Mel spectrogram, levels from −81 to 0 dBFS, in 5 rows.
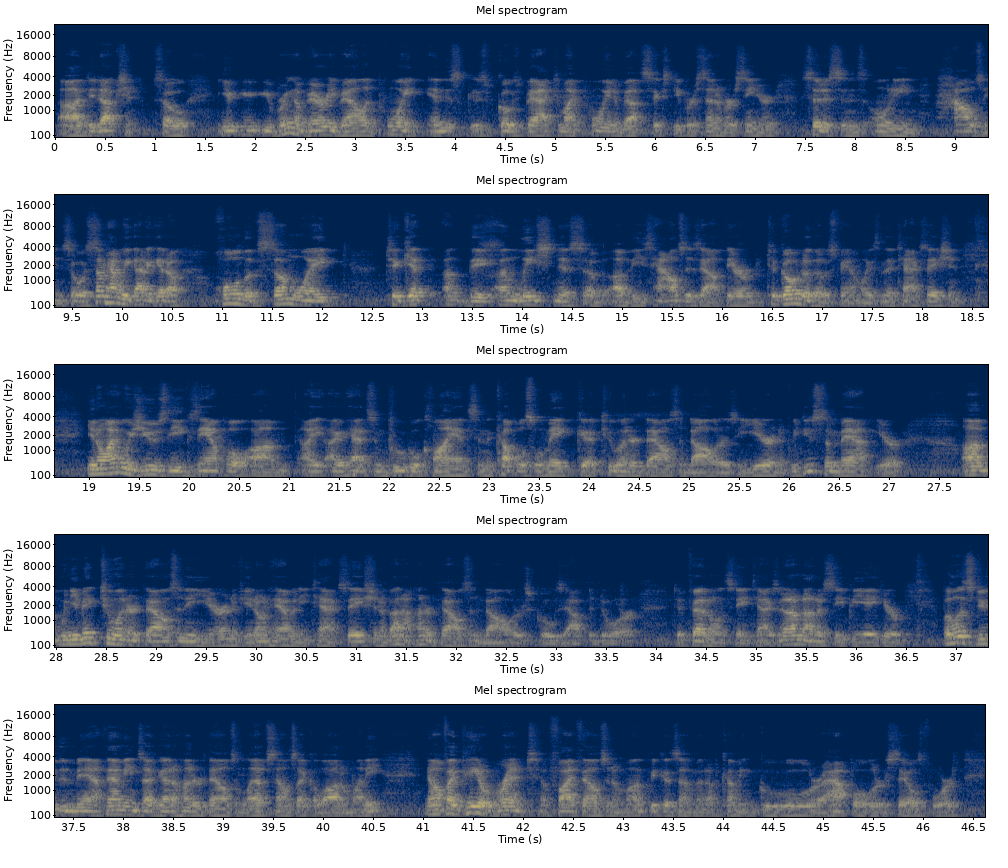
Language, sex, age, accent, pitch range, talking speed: English, male, 50-69, American, 90-110 Hz, 205 wpm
